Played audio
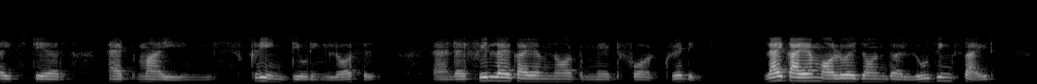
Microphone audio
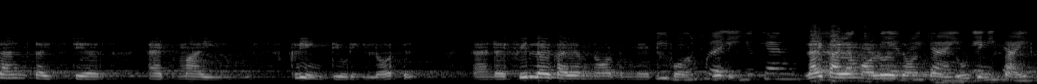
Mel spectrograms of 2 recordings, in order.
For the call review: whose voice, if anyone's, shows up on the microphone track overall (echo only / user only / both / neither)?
both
